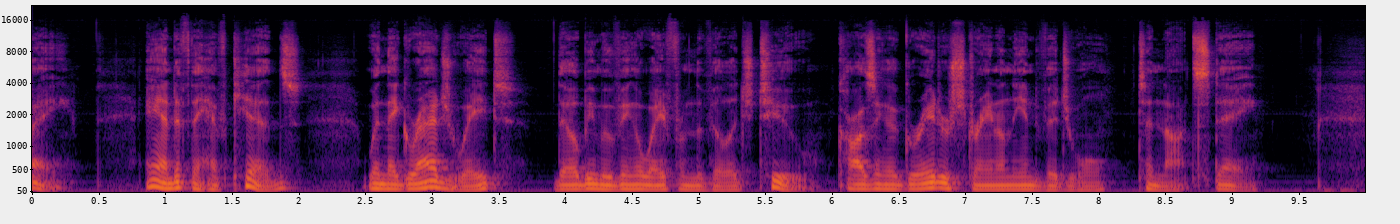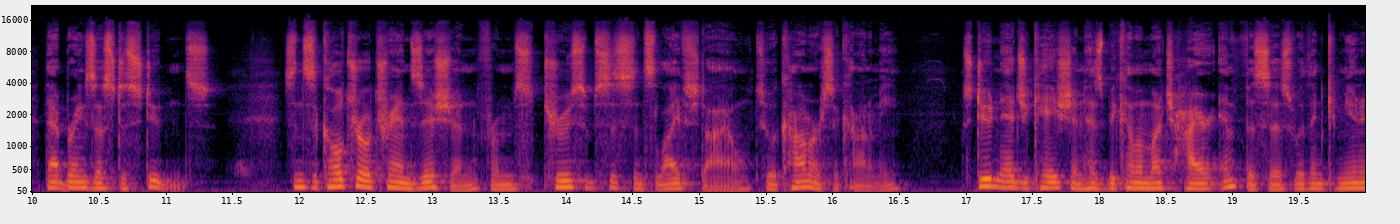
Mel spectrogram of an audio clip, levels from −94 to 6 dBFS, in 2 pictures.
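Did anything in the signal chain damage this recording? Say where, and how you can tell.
No, nothing stood out on listening that would point to damage at any stage of the signal chain.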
